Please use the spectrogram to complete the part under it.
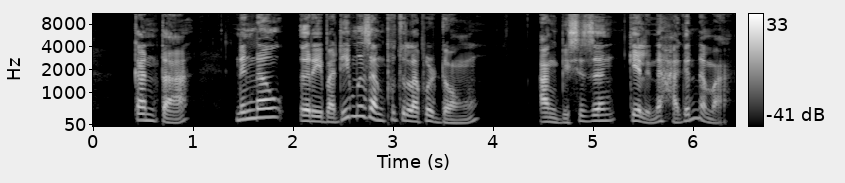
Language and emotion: Bodo, happy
